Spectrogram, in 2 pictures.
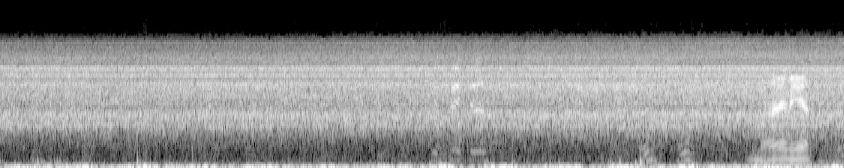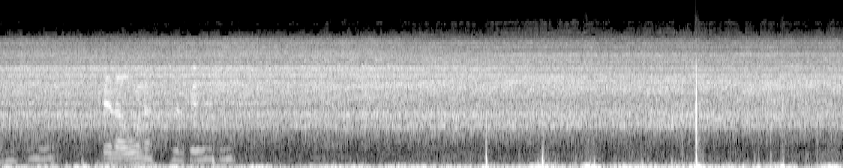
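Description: A waterfall roars steadily in the distance.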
